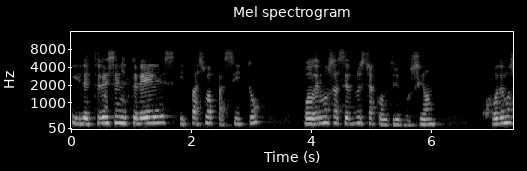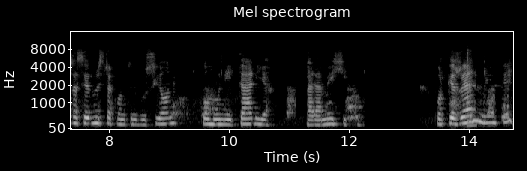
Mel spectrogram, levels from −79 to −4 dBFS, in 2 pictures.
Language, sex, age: Spanish, female, 50-69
